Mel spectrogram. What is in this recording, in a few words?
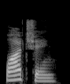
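"watching", British English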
